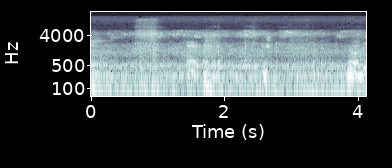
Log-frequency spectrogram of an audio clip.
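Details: Massive honey bee swarm in Australia being collected by a beekeeper early in the morning, before the day warmed and the bees grew active; a dense, steady buzzing hum with brief louder swells and some handling noise.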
